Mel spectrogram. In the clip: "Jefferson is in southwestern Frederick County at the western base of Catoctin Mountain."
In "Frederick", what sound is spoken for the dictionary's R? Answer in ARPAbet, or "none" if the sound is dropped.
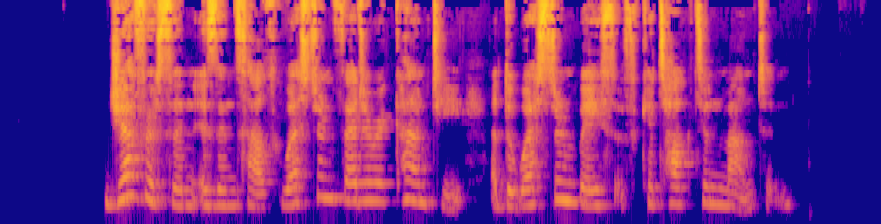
none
